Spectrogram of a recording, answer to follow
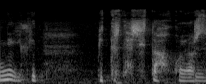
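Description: A woman speaking Mongolian, with a short breathy pause about half a second in before she carries on talking.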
